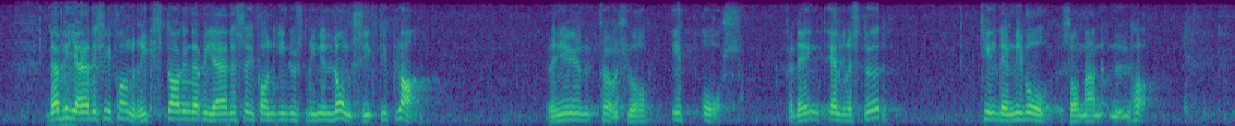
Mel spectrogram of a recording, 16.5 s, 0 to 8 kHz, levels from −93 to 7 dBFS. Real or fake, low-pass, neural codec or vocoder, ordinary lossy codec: fake; 7.2 kHz; vocoder, 22.05 kHz, 80 mel bands, HiFi-GAN; Opus, 16 kbps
